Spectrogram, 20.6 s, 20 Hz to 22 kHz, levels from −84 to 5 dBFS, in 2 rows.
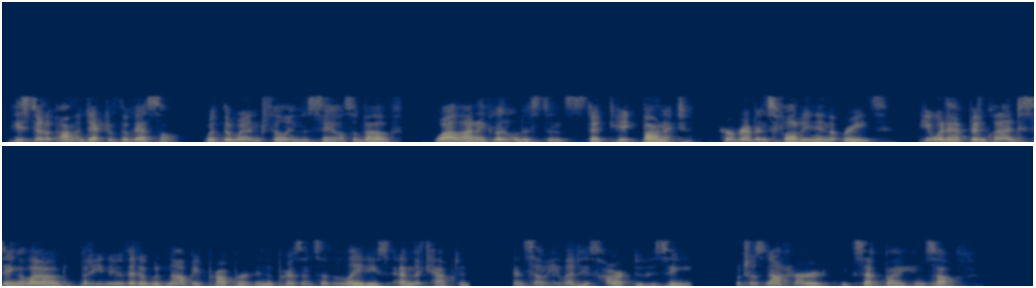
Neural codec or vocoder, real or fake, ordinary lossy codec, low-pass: codec, 16 kHz, about 1 kbps, DyCAST, with the encoder's durations; fake; MP3, 32 kbps; 7.2 kHz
